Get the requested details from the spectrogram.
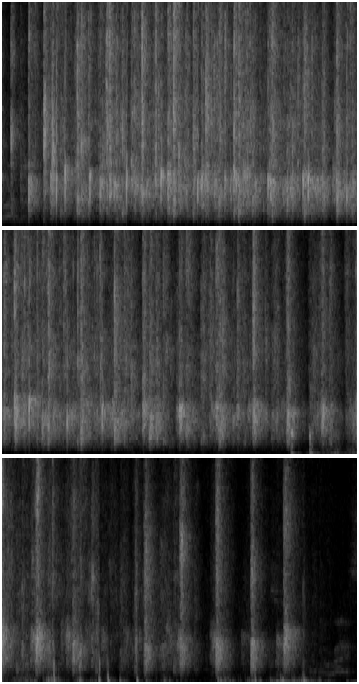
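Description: An audience claps steadily for several seconds to welcome poet Reginald Dwayne Betts, author of Felon. The applause is a dense crackle of many hands, then thins into scattered individual claps and shuffling toward the end.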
